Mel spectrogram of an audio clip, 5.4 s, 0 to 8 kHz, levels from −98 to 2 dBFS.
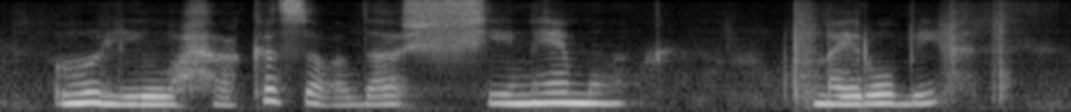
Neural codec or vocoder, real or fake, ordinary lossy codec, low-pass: codec, 16 kHz, 0.7 kbps, FocalCodec; fake; none; none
